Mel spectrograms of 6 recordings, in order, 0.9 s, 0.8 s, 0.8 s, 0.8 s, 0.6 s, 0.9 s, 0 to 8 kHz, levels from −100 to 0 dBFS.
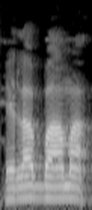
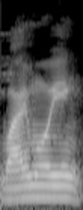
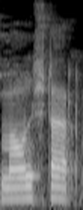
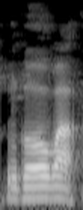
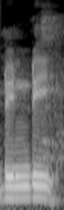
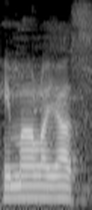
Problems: background sounds at intervals, background conversations at intervals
